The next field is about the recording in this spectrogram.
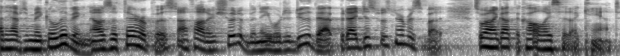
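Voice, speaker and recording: Very fast speech from a woman, fairly low-pitched, with vocal fry and lively intonation. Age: 80s+. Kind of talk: inspirational talk.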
